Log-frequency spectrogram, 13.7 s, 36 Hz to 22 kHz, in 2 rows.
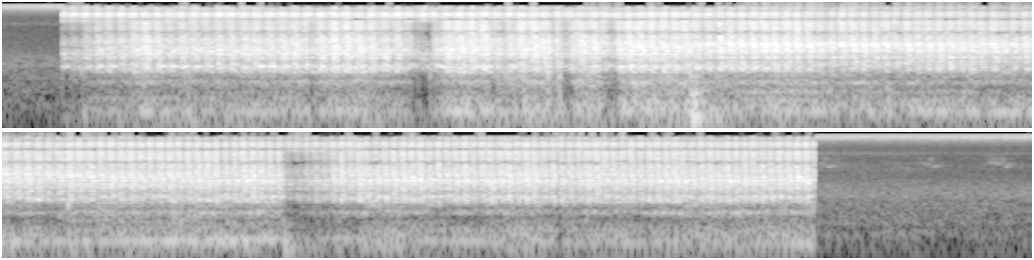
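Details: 2016 GMC Acadia Denali 3.6 engine: harsh, steady high screech from the belt drive that changes with revs and comes and goes after restarts, first suspected as AC compressor; alternator pulley slipping on its shaft.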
